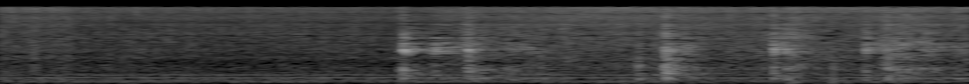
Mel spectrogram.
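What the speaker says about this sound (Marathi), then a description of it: "तेल तापले का जिरी मोहरीची फोडणी दिली मस्तपैकी कांदा टाकून भीती चांगला फ्राय करते" Onion fries in hot oil tempered with cumin and mustard seeds for a soybean curry, a constant close sizzle with a few sharp spatula scrapes and taps against the pan, no voices over it.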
